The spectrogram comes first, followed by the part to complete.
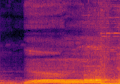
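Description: A deep, held groaning sound, pitched and slightly rising, from a horror film's soundtrack. It comes in suddenly about half a second in and swells loudly over a musical background.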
